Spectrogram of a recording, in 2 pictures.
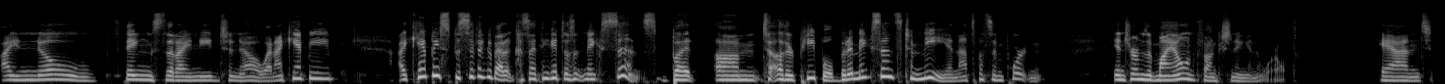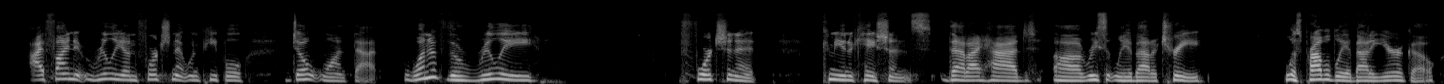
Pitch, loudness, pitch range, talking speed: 210 Hz, -27 LUFS, 185-235 Hz, 165 wpm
